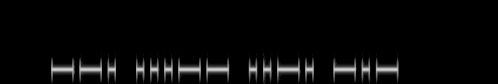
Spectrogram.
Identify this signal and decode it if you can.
Morse code, heard as a keyed tone, about 17 wpm, 700 Hz. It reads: G3FK
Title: DXCC-100 Call Signs - 4 Characters - Repeated 2x - 17wpm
